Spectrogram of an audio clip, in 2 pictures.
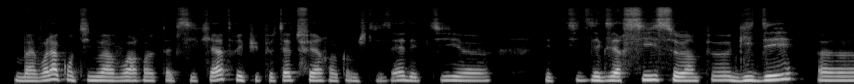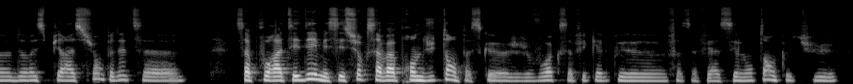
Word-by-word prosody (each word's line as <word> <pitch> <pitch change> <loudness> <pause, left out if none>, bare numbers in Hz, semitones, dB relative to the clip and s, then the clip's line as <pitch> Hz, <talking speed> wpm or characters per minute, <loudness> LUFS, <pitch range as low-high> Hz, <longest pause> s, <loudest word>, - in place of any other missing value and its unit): bah, 170 -2 -2
voilà 195 +7 +3
continuer 185 -3 -2
à 175 - +2
voir, 175 +1 -3
heu, 175 -1 -3
ta 170 - -9
psychiatre 200 +7 -4
et 195 - +2
puis 180 0 -13
peut-être 185 +2 -4
faire, 175 0 -2
heu, 170 - -4
comme 165 0 -8
je - - -14
disais 175 +2 -5
des 170 -2 -3
petits 185 +2 -4
heu, 175 0 -3 0.6
des 170 - -7
petites 180 +4 -11
exercices, 185 +4 +1
heu, 180 -2 +5
un 175 -1 +1
peu 195 +3 -4
guidés, 190 +8 +3 0.2
heu, 185 0 0
de 180 +2 -2
respiration. 185 +4 -2
Peut-être 205 -1 -4
ça 175 -2 -3 0.6
ça 195 - +6
pourra 185 -1 +6
t'aider. 195 +6 +6
Mais 185 - +6
c'est 180 +3 +2
sûr 230 +6 0
que 225 - -9
ça 200 - +7
va 190 0 +9
prendre 190 +1 +5
du 185 +1 -1
temps 210 -2 +3
parce - - -8
que 175 0 -3
je 165 - -7
je 165 - -7
vois 180 +3 -1
que 180 - -14
ça - - -6
fait 180 - -9
quelques 175 +1 -6
heu, 165 -1 -2
enfin 165 +2 -10
ça 165 0 -14
fait 155 - -7
assez 160 +2 -5
longtemps 180 +5 -2
que 195 +1 -10
tu 175 -1 -7
180 Hz, 210 wpm, -22 LUFS, 175-190 Hz, 0.6 s, va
